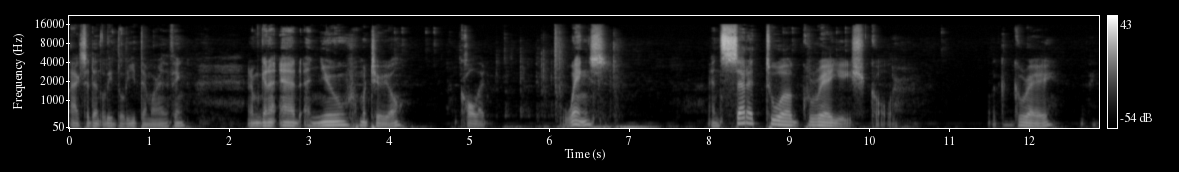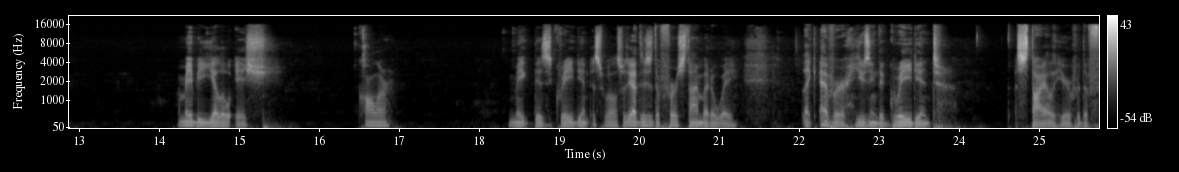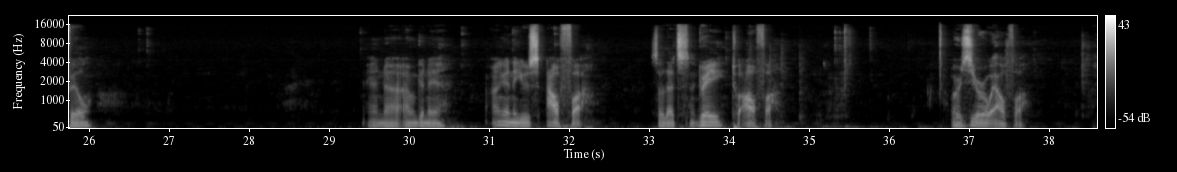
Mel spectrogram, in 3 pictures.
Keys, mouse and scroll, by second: 0.5 click, 3.2 click, 4.0 click, 4.4 click, 5.3 shift+w, 5.4 1, 5.6 n, 5.8 g, 6.6 ctrl+s, 8.1 click, 8.9 click, 9.5 click, 10.9-16.4 drag, 18.2 click, 18.9 click, 26.6 click, 29.3-30.6 drag, 31.2 click, 34.5 ctrl+s, 38.2 ctrl+middle click, 38.5 shift+middle click.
